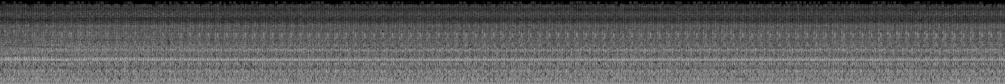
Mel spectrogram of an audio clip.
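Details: Kia Sportage 3, G4NA engine on Total 5W30 oil: steady idle with a faint repeating tap, roughly two a second; engine knock at idle, source not yet pinned down.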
